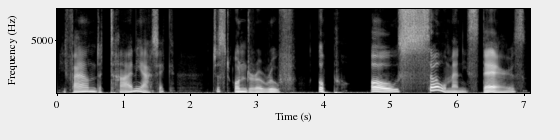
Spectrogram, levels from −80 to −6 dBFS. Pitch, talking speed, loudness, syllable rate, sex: 145 Hz, 120 wpm, -17 LUFS, 3.2 syllables/s, male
